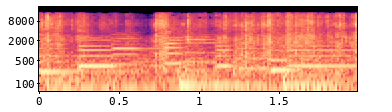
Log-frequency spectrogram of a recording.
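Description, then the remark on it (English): A paper bag crinkles and rustles as it is folded up, a steady run of crackly bursts over two seconds, with a faint tonal hum underneath. “Oh, I love the cranky sound of that. Crinkle, crinkle, Mr.”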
